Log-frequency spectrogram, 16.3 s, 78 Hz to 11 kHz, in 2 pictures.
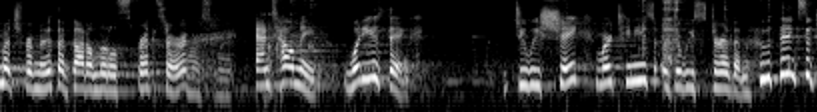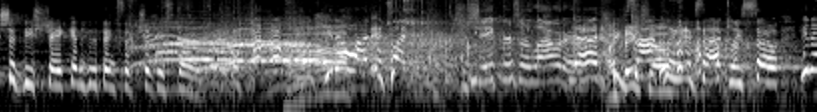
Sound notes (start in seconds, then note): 9.4 audience cheering; 9.4 audience applauding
